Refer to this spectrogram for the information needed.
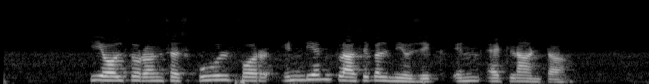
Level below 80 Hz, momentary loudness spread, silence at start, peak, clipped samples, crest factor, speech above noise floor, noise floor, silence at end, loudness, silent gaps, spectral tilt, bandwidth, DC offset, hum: -56 dBFS; 11 LU; 0.9 s; -2 dBFS; under 0.1%; 22 dB; 35 dB; -58 dBFS; 0.8 s; -23 LUFS; none; -10 dB/octave; 9.2 kHz; under 0.1%; none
